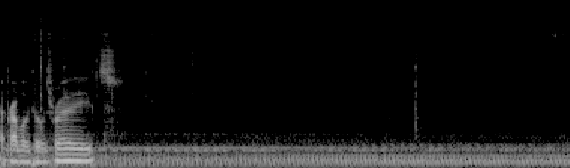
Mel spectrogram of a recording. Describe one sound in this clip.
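Plastic toy parts click and snap as they are twisted by hand.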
